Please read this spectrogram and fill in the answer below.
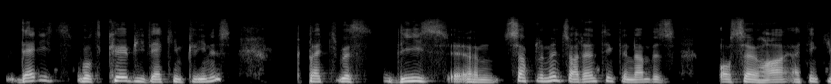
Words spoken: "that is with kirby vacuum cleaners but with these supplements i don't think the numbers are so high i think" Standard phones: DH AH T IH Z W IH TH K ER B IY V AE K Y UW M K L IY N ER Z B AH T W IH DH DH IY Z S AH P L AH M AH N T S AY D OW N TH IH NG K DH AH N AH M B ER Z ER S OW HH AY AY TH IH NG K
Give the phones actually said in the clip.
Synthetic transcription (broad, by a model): DH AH T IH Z W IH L K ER B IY V AE K Y UW M K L IY N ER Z B AH T W IH DH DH IY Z S AH P L AH M AH N T S AY D OW N TH IH NG K DH AH N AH M B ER Z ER S OW HH AY AY TH IH NG K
